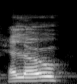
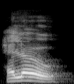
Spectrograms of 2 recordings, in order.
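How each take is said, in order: First: Loud hello into the phone's mic; testing the mic with a loud hello; calling into the phone. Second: Louder, firmer hello into the mic; mic test hello, louder; loud hello to phone. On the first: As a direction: call it louder so the mic picks it up. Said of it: "Maybe I'm not close to it". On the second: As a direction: say hello firmly so the phone hears. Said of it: "Listen to me". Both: Real, not acted.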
